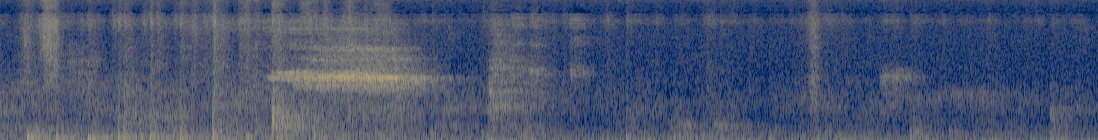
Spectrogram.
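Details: Friesian horse mare from a herd gives one wavering, high whinny lasting about two seconds, set among steady clip-clop of hooves and low rumbling movement, with a brief fainter call later.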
